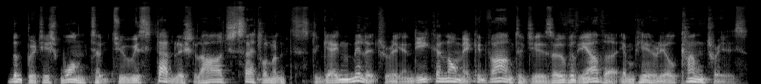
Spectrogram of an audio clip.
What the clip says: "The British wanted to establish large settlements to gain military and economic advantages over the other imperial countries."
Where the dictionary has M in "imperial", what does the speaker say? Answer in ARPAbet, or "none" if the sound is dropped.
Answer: M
